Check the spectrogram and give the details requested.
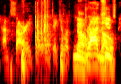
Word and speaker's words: Drago: Drago, not no.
